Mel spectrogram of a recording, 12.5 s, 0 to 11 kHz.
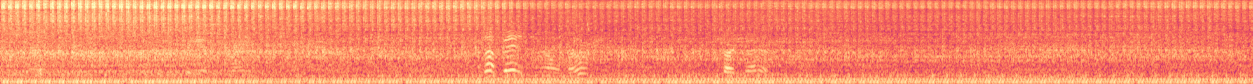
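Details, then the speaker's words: Sears GT18 garden tractor with snow plow: steady idle with light quick tick at engine speed; left intake valve has too much clearance, valve not yet replaced. "it uh get fired now if y'all hear that ticking i know what it is i know i've heard people ask me about the house at the house but it is uh i know which valve it is it's the left intake valve it's got too much gap in it"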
